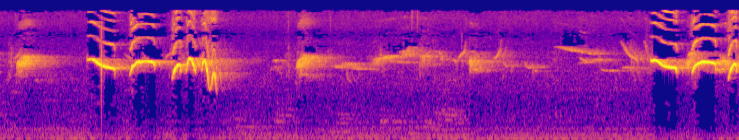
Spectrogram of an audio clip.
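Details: Decoy female Oriental magpie-robin giving double-voiced song meant to stir males: clusters of clear, warbling whistles with sharp upward flicks, a softer stretch of faint notes in the middle, then another loud whistled burst.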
